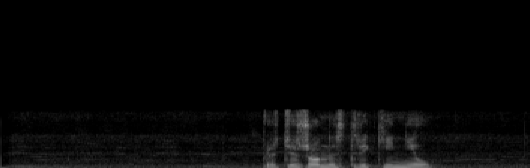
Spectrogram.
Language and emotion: Russian, neutral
